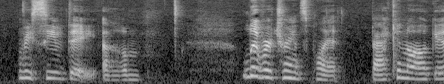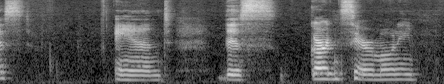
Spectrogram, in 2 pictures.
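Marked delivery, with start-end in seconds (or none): 0.2-4.8 tearful, crying, choking up through the words. A parent tells listeners about their son's liver transplant; teary, crying. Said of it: "I don't know why I'm crying".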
